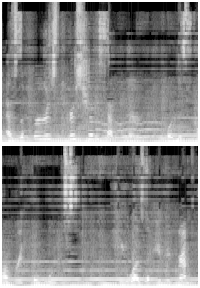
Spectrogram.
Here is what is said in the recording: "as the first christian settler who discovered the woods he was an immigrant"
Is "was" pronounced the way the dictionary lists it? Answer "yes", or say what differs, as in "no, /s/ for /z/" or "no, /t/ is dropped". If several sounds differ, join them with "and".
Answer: yes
